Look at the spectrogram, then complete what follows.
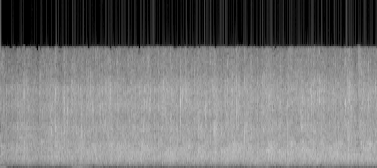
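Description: crowd, loud audience applause

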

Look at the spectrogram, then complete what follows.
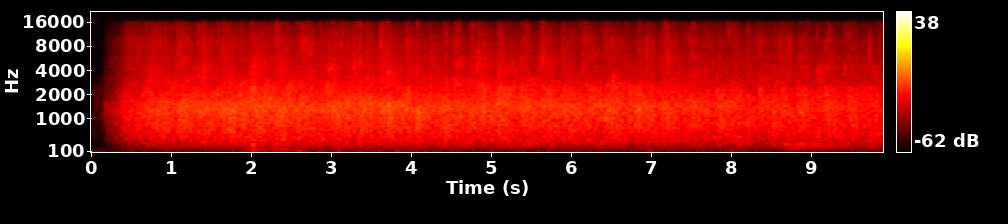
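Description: crowd, applause

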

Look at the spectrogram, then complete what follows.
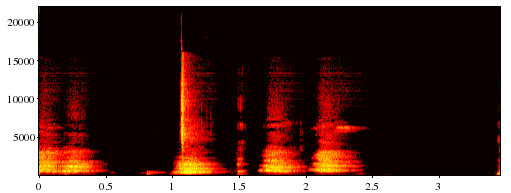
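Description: animal, dogs barking

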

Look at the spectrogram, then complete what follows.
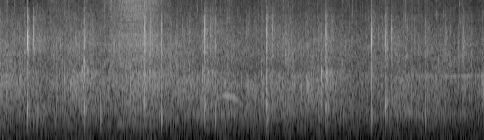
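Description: crowd, audience applauding

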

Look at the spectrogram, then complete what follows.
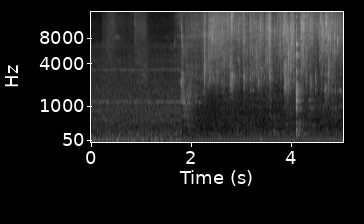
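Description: household object, water running

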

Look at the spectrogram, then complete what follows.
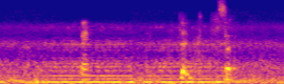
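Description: machine, water pump running

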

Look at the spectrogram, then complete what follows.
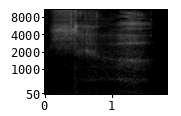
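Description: human body sound, a person yawning

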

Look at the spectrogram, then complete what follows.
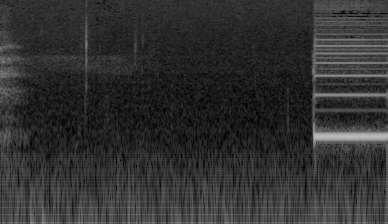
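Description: signal or alarm, telephone ringing tone

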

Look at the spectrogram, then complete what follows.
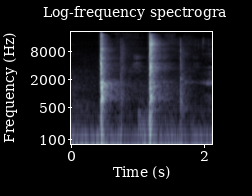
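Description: human body sound, hand clap

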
